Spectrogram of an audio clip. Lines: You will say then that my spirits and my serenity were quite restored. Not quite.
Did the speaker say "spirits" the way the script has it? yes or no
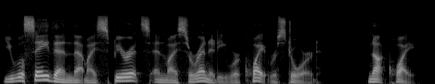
yes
